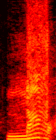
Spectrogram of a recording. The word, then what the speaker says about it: know: ये देखो, KNOW, नाउ, आई नाउ very well, नाउ, हम बोल नाउ रहे, बीच में कौन आ रहा है?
